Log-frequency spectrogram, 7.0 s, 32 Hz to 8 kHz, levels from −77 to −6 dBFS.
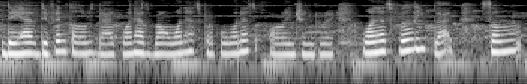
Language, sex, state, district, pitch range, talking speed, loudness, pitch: English, female, Mizoram, Aizawl, 230-270 Hz, 180 wpm, -16 LUFS, 240 Hz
